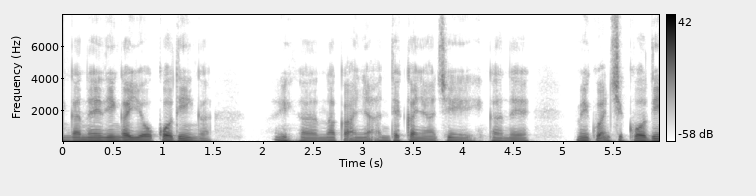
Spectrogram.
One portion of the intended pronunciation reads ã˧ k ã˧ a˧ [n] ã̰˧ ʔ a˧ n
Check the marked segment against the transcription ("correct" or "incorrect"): incorrect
